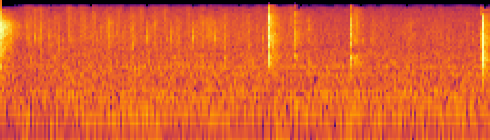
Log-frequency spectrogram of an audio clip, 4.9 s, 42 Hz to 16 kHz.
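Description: Small sharp clicks and taps of a precision screwdriver and tiny screws against a Sony DSC-H55 compact camera's body as its bottom screws are taken out. There is one loud click at the start, a couple more in the middle and a loud pair near the end.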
